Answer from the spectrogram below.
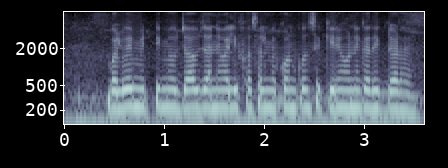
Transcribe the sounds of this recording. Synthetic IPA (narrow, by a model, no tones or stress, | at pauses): bɐlwemɪʈːimẽʊd͡ʒaːwd͡ʒaːneʋaːlifʰɐsəlmẽkɔːnkɔːnsekɪɾeɦoːnekeɐd̪ʱɪk̚ɖɐɽɦɛː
